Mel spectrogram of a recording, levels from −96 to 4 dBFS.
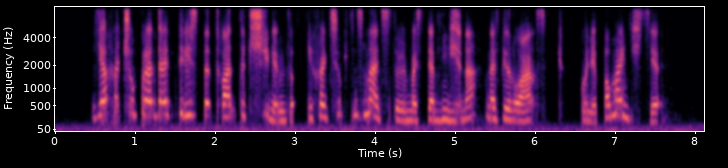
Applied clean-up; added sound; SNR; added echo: neural diffusion model UNIVERSE++.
